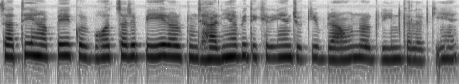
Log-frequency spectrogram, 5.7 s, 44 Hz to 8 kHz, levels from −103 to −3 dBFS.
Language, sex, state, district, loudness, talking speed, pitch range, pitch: Hindi, female, Delhi, New Delhi, -15 LUFS, 230 wpm, 210-245 Hz, 230 Hz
